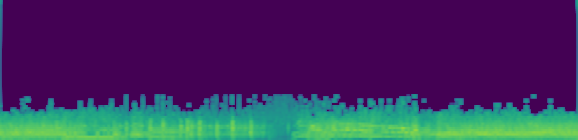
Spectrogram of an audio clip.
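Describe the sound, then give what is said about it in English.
The hoofbeats of Hopalong's horse, ridden on a cobblestone cloud, come as a rapid run of clattering clicks. Loud wailing tonal sounds rise and fall around them. “That sounds like Hopalong. He must be riding on a cobblestone cloud.”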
